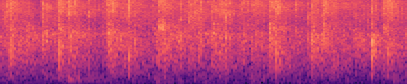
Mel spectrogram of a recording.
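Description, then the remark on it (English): An audience at a church service claps hands in praise of Jesus, a dense crowd of overlapping claps at a steady, fairly loud level with bright, crisp texture and no talking. “How about we just give Jesus one more hand clap of praise together, shall we?”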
